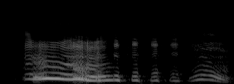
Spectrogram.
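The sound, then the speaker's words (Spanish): A long, loud, drawn-out burp rumbles for nearly a second, then breaks into several short croaky bursts and ends in a final wavering belch. “ya es el eructo, ya.”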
